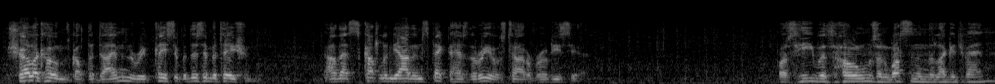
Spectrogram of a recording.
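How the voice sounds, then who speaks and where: A man plays a cold criminal boss in a 1940s thriller, with a mid-pitched voice. He is controlled and commanding, pressing his points with smooth insistence. A faint noise runs through the old film soundtrack. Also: steady tone, brisk, a bit bright, lightly acted. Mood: calculating, persuasive. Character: cold, calculating male criminal mastermind, persuasive, commanding. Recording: noisy, aged film soundtrack.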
